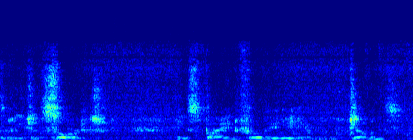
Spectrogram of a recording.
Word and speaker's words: Richard Sorge: The name pronounced Richard Sorge.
